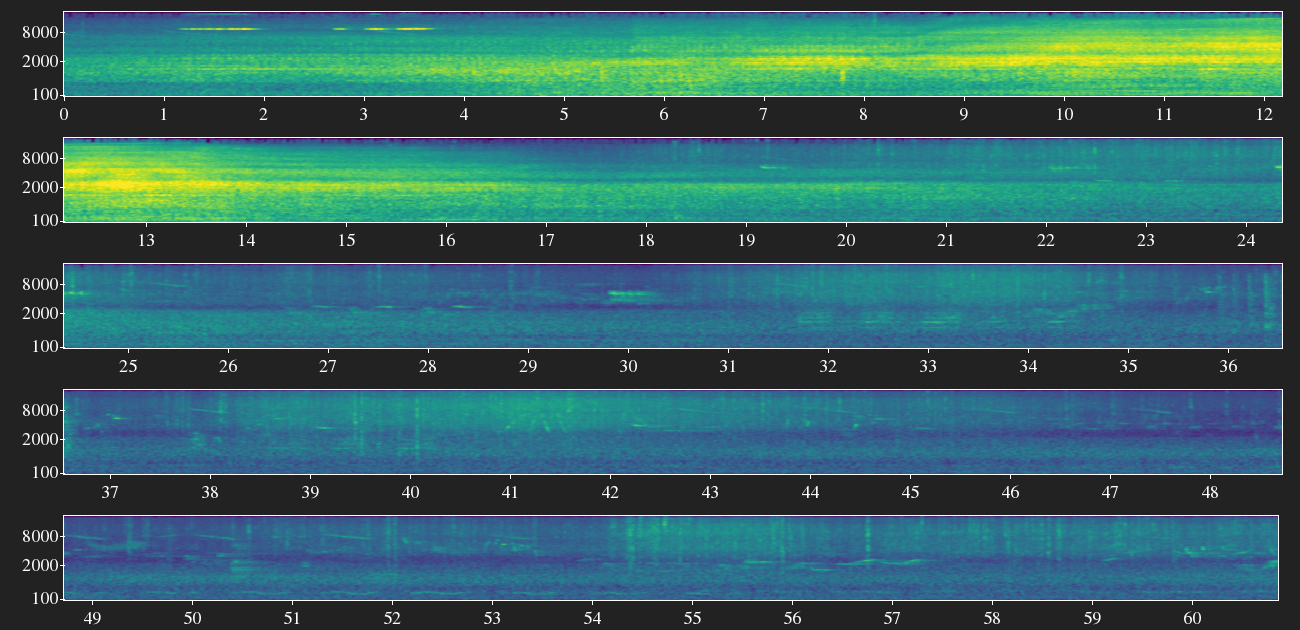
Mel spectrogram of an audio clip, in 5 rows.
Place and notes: Contención Island Day 54 inner west - Walking to the sounds of Contención Island Day 54 Saturday February 27th
The Poplars High Street Graham Park Road
A heraldic turn
atop gateposts
lions hold shields
A once gateway bricked back into a wall
In a Range Rover
white hair uncombed
eyes staring
A woodpecker drums on a chimney
a thrush limbers up for spring
England, United Kingdom, 27 February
